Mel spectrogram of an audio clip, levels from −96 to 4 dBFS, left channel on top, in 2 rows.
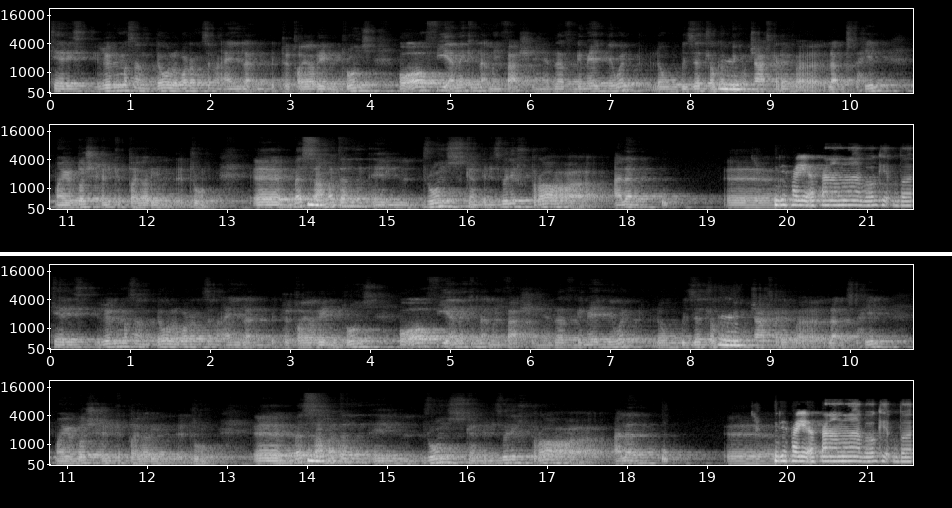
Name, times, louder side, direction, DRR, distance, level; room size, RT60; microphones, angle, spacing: voice 1, 0.0-7.3 7.5-18.2 19.2-19.9, left 2 dB, 80° left, 2 dB, 2.3 m, -27 dB
voice 2, 8.3-8.7 14.0-14.2 19.8-21.5, right 1 dB, 45° right, 11 dB, 1.1 m, -18 dB
28.5 x 19.0 x 9.1 m, 2.1 s
head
